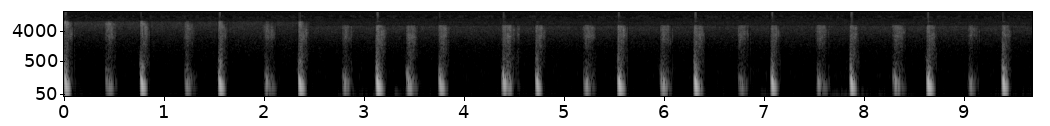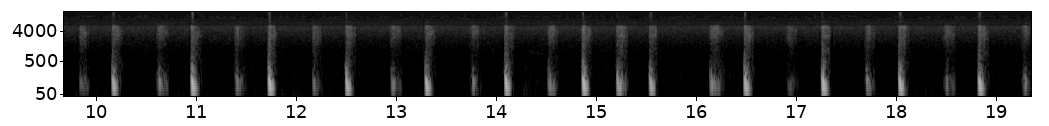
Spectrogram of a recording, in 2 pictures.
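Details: Female resting heartbeat described as unstable and abnormal, near 78 a minute, with uneven spacing and varying loudness between beats: an irregular rhythm with abnormal beats.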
